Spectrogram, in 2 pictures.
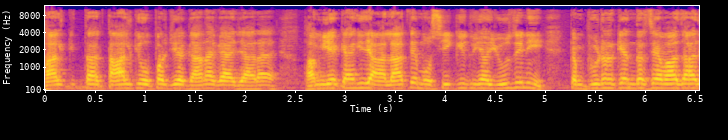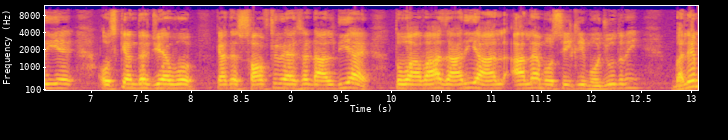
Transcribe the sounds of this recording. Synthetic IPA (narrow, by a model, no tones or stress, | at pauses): aːlt̪aːlkeuːpəɾd͡ʒoːɦɛɡaːnaɡaːjad͡ʒaːɾaɦɛː | t̪oɦɐmjekɛɦẽɡed͡ʒeɦaːlaːt̪ɛmoːsiːqit̪ojãjuːzinĩːkɐmpjuːʈəɾkeɐ̃nd̪əɾseaːʋaːzaːɾəiɦɛːʊskeɐ̃nd̪əɾd͡ʒoːɦɛʋokɛːt̪ẽsɔːfʈʋeːɾɛːs̬aɖaːld̪ijaɦɛːt̪oʋoaːʋaːzaːɾəiɦɛaːlaːlamoːsiːqimɔːd͡ʒuːd̪nɐɦĩː | bɐle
